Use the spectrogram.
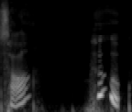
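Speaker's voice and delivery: high, loud storybook gasp; loud, high read-aloud surprise for a children's book. Acted. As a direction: read it like a surprised character to kids. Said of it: "as though it's like a children's book reading".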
